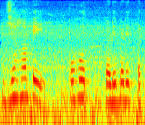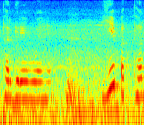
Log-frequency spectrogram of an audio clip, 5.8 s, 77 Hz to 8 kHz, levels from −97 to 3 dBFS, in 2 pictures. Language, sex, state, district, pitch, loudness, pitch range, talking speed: Hindi, female, Madhya Pradesh, Dhar, 195 Hz, -16 LUFS, 190-210 Hz, 115 wpm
